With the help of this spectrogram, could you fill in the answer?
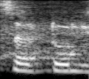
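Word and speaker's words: Sertoli: है उसको बोलते हैं सरतोली सेल्स। हमारे इधर लगभग में हमारे यहाँ सुरतोली है, सुरतोली ध्यान में रखना, लेकिन स्पेलिंग में यस यू ना लिखकर यस ई लिखना, सरतोली सेल्स।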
